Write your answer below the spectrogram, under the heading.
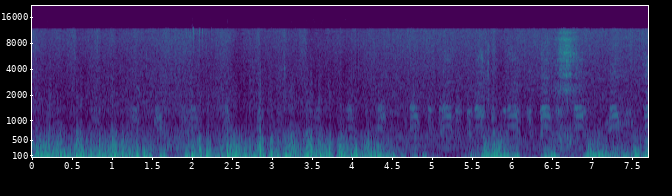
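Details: Egyptian geese at a dam in Djuma Game Reserve at sunset on a hot 5 October 2017 give hoarse, repeated alarm honks in scattered bursts, warning of a young male leopard as they swim away from it, over heavy low rumbling noise.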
